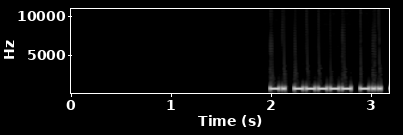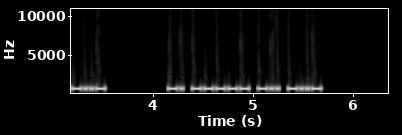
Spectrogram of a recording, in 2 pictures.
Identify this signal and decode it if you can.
Morse code, heard as a keyed tone, about 38 wpm, 700 Hz. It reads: N0DX N0DX
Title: USA Call Signs - 4 Characters - Repeated 2x - 40wpm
